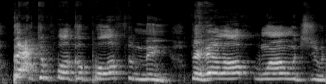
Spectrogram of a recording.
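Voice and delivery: imitated angry New York woman; New York attitude. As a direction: tell off a stranger like a tough New Yorker. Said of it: "that New York came after her".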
